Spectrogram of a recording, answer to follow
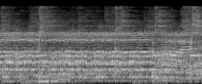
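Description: Sikh kirtan: voices singing a hymn together to harmonium accompaniment, with tabla strikes underneath.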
